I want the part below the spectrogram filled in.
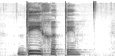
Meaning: to breathe
- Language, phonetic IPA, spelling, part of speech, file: Ukrainian, [ˈdɪxɐte], дихати, verb, Uk-дихати.ogg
